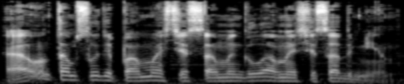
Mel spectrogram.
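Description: Male storyteller, animated pitch, coarse street slang, comic first-person narration, music underneath. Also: moderate pace, gravelly.

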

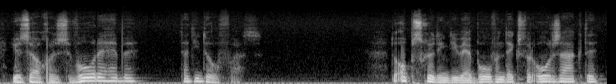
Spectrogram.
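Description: A man's voice: mid-range voice, lively intonation, moderate pace, warm tone, lightly acted. An actor playing a wry, sardonic first-person narrator in a radio play, telling his family story in blunt colloquial words. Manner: sardonic, colloquial, mildly swearing.

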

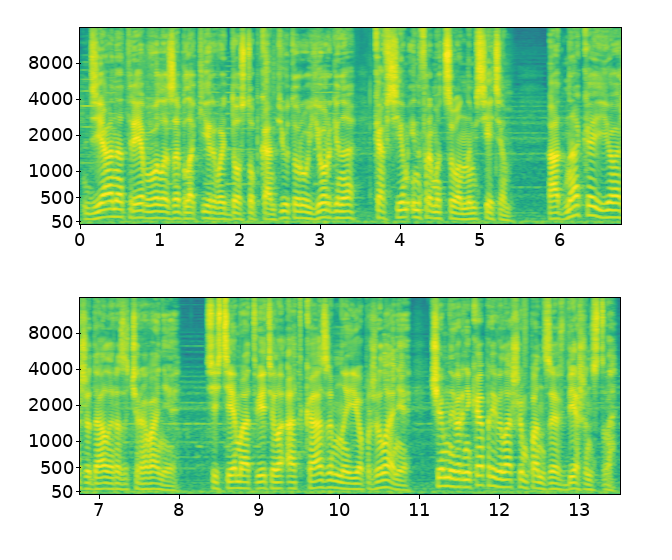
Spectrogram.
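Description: A man's voice: medium pitch, fairly quick, soft background music. A man narrating a science fiction thriller as scripted, dramatic audio fiction.

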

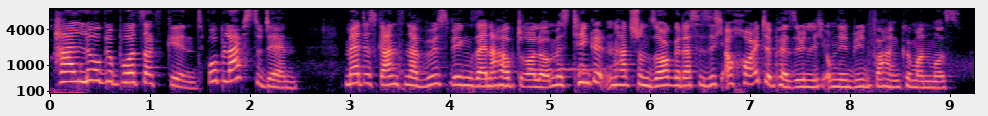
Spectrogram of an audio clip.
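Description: An actress playing a chatty, excitable young girl in a radio play. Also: fairly high pitch, brisk. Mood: cheerful.

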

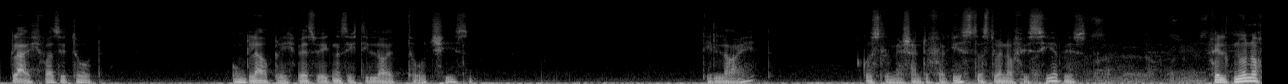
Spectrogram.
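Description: Low-voiced brooding young Viennese lieutenant. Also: male voice, lively intonation, measured pace, long pauses, dark tone, slight background noise. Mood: grim, brooding, then self-scolding. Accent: Austrian, Viennese. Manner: muttering to himself, colloquial, broken musing. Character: young Austrian army lieutenant, despairing, brooding over suicide. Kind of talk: radio drama interior monologue, close and intimate.

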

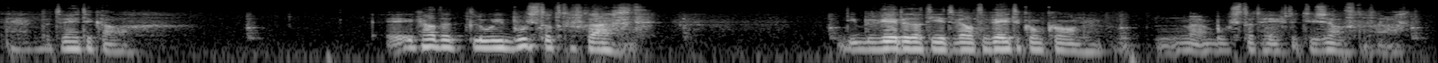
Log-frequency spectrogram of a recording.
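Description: An actor playing an earnest, awkward young medical student who talks politely and over-explains in a radio play. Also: male voice, medium pitch, moderate pace, long pauses, background noise, lightly acted. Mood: awkward, confessional.

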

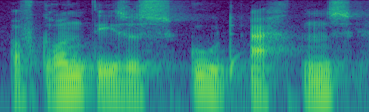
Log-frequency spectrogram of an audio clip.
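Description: An actor playing a smug male criminal in a 1960 radio crime drama, condescending, amused and deliberate. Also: sits low. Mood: amused, superior. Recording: vintage 1960 radio recording.

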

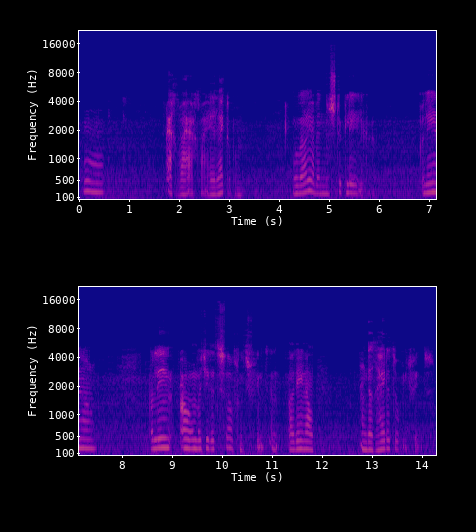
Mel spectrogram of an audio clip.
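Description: A woman playing a bitter, mocking wife in a radio drama, speaking in a sardonic, halting way. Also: medium pitch, natural voice. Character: bitter, mocking wife needling her brother-in-law. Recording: dull noisy old radio recording, outdoor ambience.

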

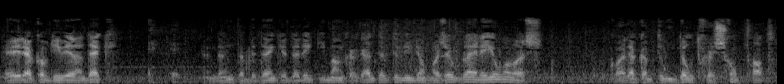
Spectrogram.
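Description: A man's voice: sits low, fairly even intonation, a little fast, background noise. An actor playing an older, salty seaman in a drama, grumbling and sardonic. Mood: bitter. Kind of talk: dramatic dialogue.

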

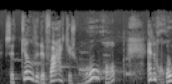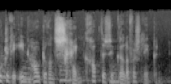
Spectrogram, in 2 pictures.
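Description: A woman with a lowish, mellow voice tells a children's story. Her delivery is animated, full of dramatic pauses and small asides, with a slightly husky tone. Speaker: narrator. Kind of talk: scripted children's story narration.

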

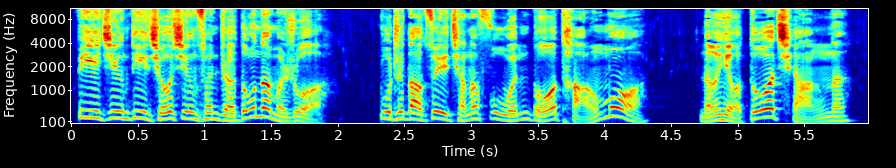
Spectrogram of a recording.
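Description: A man voicing an arrogant foreign male fighter in an audiobook, hoarse, mocking and scornful. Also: fairly high pitch, big pitch swings, moderate pace, no room sound, studio quality, voice pushed up. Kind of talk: audiobook character dialogue.

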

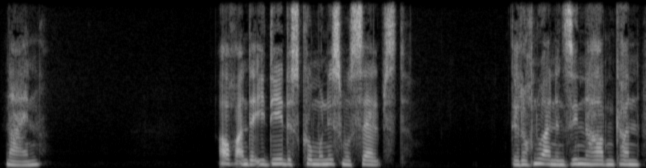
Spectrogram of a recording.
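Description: A woman's voice: medium pitch, fairly even intonation, a little slow, mellow, no echo, studio quality, lightly acted. An actress playing an embittered, disillusioned woman survivor in a radio drama, speaking coldly with bitter sarcasm. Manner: cold, lifeless, sardonic delivery.

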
